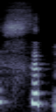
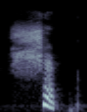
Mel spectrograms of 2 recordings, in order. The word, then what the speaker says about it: ship: इसे कोई सिप नहीं बोलेगा, हम इसे बोलेंगे शिप।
